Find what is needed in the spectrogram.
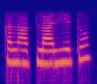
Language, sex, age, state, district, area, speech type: Urdu, female, 18-30, Telangana, Hyderabad, urban, conversation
